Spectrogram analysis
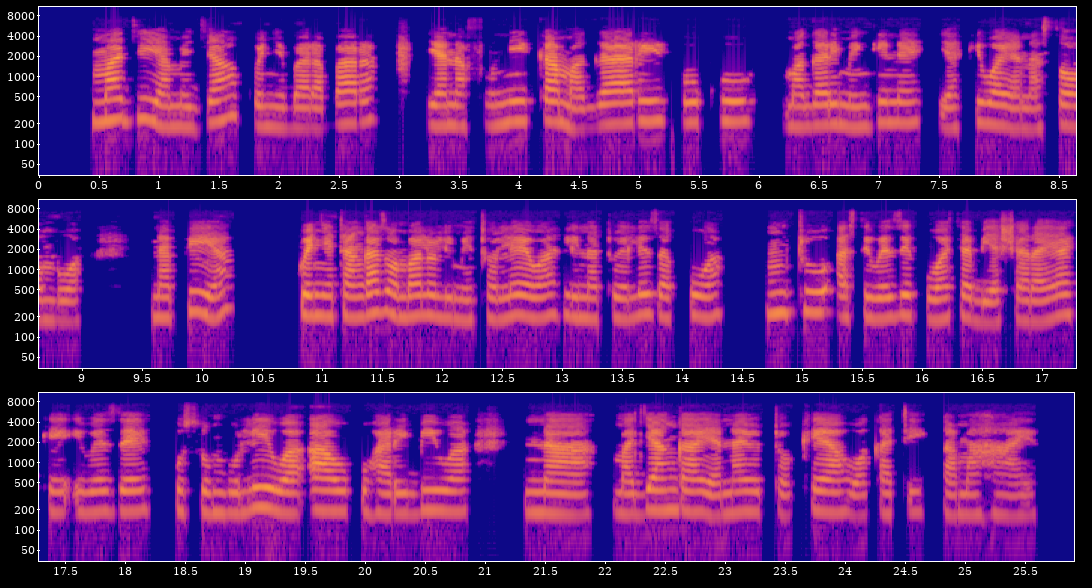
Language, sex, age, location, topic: Swahili, female, 25-35, Kisumu, finance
